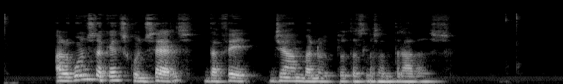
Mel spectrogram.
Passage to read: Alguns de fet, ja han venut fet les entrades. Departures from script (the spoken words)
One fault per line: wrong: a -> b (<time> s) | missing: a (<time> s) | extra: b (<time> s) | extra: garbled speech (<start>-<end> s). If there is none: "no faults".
extra: d'aquests concerts (1.0 s)
wrong: fet -> totes (3.5 s)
